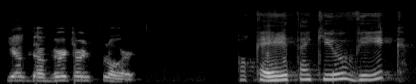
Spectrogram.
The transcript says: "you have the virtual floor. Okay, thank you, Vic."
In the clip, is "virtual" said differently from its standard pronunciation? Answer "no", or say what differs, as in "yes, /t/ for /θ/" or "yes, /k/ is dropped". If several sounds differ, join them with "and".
yes, /n/ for /l/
